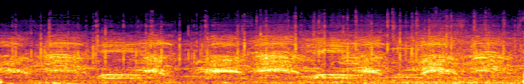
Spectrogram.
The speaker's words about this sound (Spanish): A la salida se han escuchado voces aclamando a Constantino y a su hijo Pablo.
